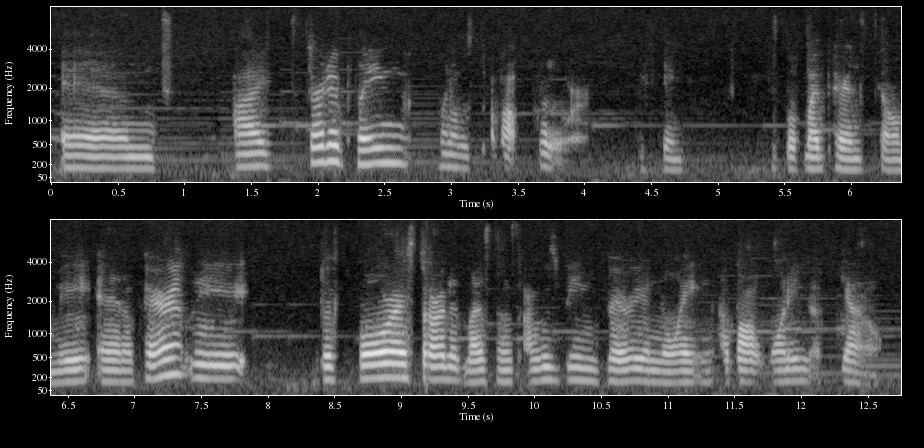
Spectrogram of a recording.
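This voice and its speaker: A woman's voice: low voice, unhurried, faint music behind. A woman in her thirties, born in Bulgaria and raised in Canada, chatting casually as a guest over a video call, with many fillers and restarts. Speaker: guest pianist. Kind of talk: casual interview chat. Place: home room indoors. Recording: tinny video call audio.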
